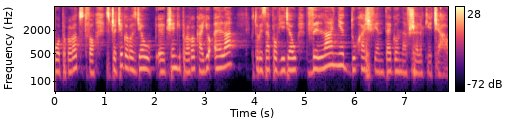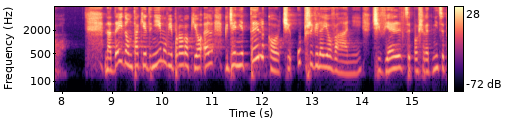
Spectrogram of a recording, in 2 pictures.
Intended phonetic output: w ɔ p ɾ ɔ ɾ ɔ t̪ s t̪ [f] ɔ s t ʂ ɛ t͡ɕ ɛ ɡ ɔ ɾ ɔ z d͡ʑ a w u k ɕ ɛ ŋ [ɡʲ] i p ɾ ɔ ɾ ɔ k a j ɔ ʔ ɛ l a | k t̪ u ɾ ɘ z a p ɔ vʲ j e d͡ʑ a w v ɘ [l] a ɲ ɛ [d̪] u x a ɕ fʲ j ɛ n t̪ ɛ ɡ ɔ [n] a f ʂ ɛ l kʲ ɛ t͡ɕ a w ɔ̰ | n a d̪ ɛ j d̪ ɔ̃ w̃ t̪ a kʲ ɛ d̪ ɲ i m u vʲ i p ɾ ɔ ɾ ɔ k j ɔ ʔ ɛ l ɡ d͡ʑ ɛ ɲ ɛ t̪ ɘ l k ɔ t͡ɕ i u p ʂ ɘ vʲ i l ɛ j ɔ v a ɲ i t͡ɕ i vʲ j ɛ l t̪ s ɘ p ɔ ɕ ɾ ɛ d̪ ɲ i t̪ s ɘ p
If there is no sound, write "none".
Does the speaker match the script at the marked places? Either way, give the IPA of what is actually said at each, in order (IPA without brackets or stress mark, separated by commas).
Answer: f, ɡʲ, l, d̪, n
